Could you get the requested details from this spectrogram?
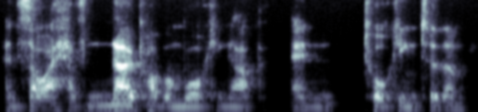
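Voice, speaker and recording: A man's voice: deep voice, normal speed, breathy edge. A man with an Australian accent co-hosting a casual comedy chat, telling jokey stories and acting out quotes. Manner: animated, jokey storytelling with acted-out quotes. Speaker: co-host.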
